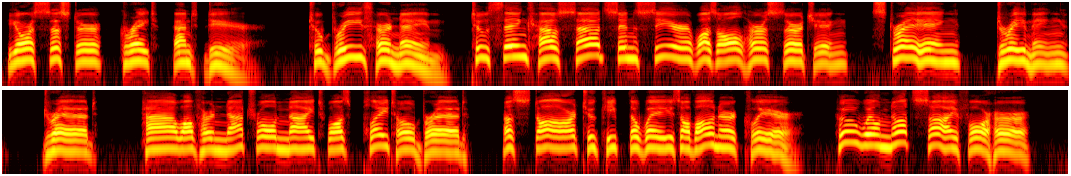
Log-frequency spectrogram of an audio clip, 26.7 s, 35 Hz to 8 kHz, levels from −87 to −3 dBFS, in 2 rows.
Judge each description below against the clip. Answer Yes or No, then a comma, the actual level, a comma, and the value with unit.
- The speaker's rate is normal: No, slow, 100 wpm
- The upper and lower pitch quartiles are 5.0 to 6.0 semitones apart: No, average, 4.2 semitones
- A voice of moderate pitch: Yes, medium, 180 Hz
